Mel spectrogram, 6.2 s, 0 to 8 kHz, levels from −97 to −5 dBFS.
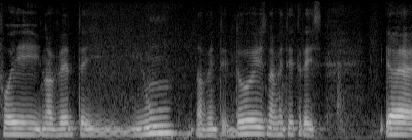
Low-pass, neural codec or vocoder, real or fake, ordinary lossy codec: none; none; real; none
